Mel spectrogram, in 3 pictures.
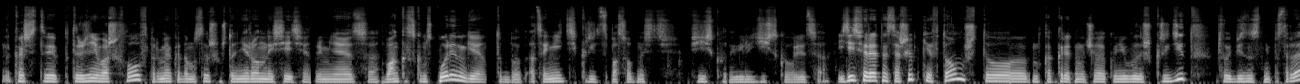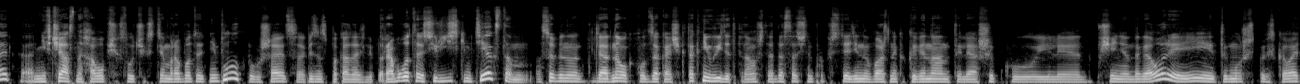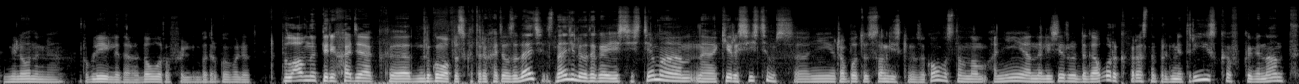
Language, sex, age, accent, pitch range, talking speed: Russian, male, 20-39, native, 125-145 Hz, 195 wpm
